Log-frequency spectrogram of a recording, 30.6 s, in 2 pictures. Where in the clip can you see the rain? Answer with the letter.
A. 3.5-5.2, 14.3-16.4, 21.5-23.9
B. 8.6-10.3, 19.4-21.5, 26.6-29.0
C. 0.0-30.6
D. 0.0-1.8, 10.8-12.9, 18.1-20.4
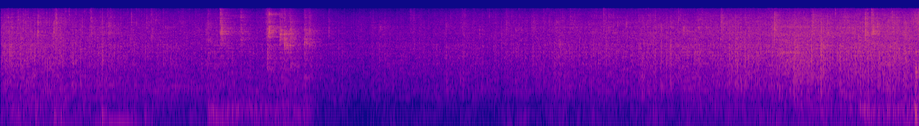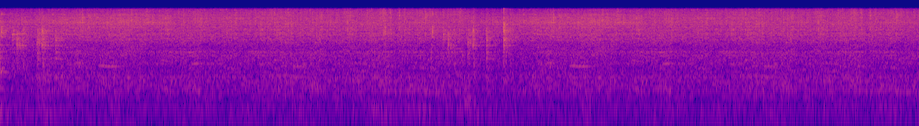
C.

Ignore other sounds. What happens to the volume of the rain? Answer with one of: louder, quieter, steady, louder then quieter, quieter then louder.
louder.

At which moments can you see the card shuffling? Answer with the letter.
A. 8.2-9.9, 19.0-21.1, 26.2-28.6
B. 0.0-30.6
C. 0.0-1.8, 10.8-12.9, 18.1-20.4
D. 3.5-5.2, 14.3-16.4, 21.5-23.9
D.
